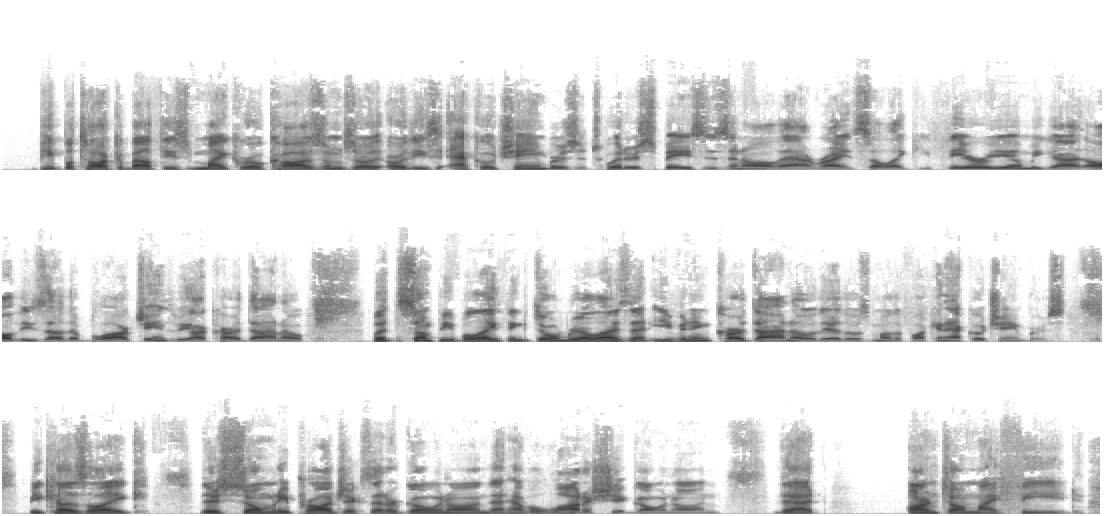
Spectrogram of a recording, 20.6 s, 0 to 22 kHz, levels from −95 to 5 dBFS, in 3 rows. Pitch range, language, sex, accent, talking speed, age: 115-135 Hz, English, male, American, 200 wpm, 30-49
